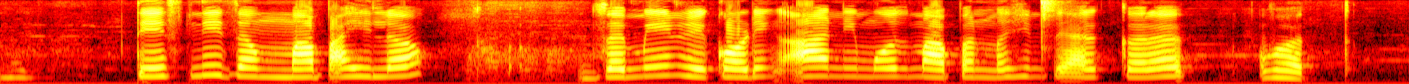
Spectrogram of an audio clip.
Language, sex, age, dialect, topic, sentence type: Marathi, male, 18-24, Northern Konkan, agriculture, statement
